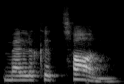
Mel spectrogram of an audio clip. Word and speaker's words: melocotón: And then in Espanol, el melocotón. So we've got the accent on the end here, so that's where we have to put the stress on the word.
